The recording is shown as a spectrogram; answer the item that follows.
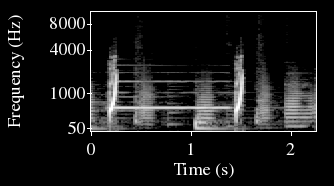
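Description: Two short cartoon 'plop' sound effects, each a quick upward pitch sweep, about a second and a quarter apart, over background music holding one steady note. They are dubbed in for a toy rubber stamp being pressed onto paper.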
